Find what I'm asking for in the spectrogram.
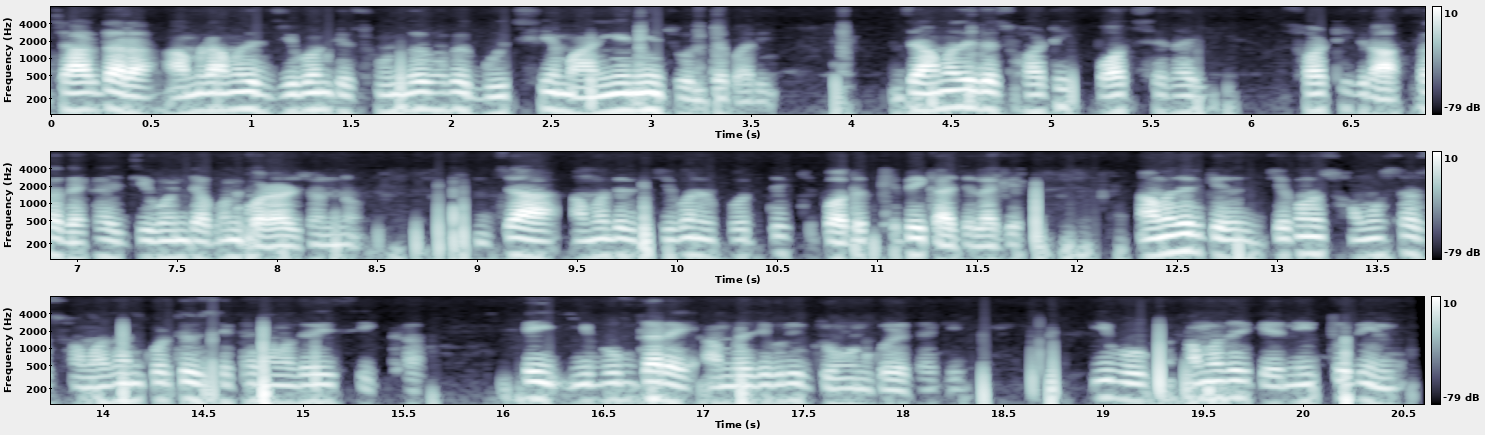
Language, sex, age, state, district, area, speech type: Bengali, male, 30-45, West Bengal, Nadia, rural, spontaneous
